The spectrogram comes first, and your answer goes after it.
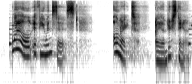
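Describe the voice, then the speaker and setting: A woman puts on a squeaky character voice at an extremely high pitch. She talks at a fairly slow pace with very wide pitch swings. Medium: video game. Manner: dramatic, commanding.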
